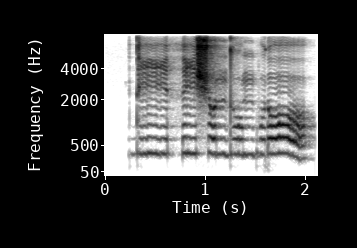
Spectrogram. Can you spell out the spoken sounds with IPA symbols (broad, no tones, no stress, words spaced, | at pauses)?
diːθiʃʊ ndumbu ɾo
